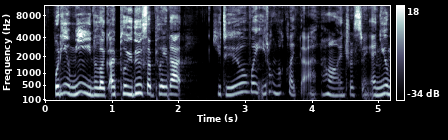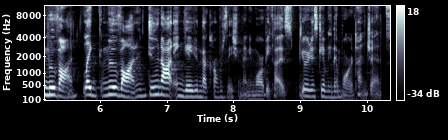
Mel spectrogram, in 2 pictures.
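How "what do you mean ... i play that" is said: flustered, thrown, scrambling, protesting tone. Retelling how fit men answer her, imitating a flustered man. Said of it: "they get so flustered".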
